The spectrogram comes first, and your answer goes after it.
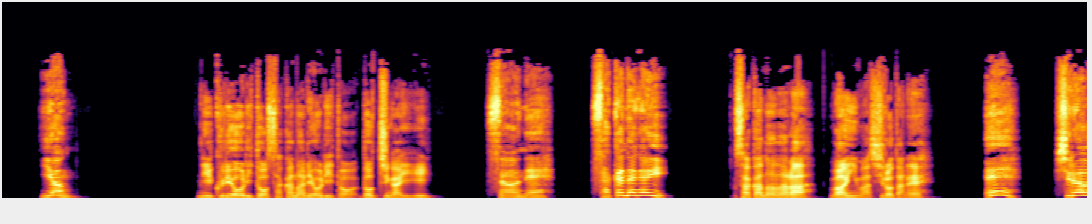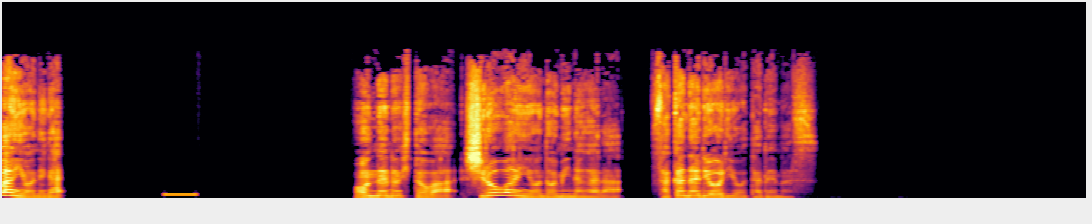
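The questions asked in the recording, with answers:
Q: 女の人は白ワインを飲みながら魚料理を食べます。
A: ○(正しい)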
